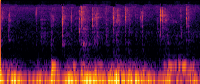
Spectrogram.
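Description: Fingers type on a computer keyboard in a rapid, irregular run of close, soft key clicks and thumps, with no talk.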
